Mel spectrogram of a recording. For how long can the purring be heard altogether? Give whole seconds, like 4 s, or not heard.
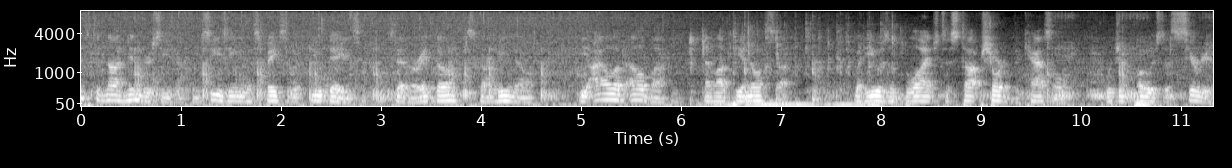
9 s.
